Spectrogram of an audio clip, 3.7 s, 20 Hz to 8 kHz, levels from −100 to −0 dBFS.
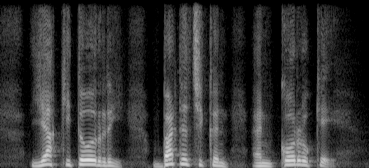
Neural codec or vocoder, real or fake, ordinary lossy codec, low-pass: codec, 16 kHz, 0.8 kbps, ZipCodec; fake; none; none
